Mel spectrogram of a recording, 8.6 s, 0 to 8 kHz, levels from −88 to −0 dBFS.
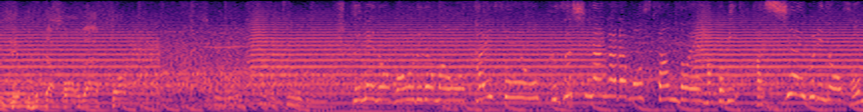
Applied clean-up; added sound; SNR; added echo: none; Trumpet; 3 dB; none.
